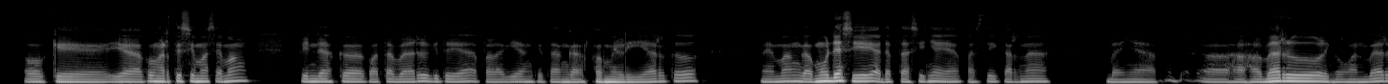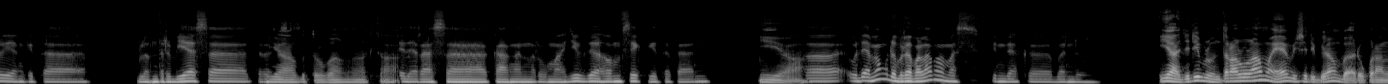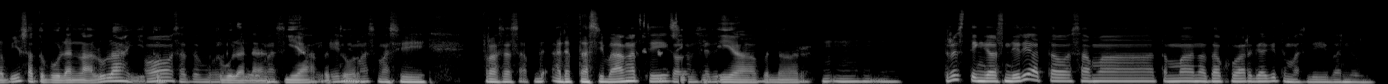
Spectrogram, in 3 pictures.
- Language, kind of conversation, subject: Indonesian, advice, Bagaimana cara menyesuaikan kebiasaan dan rutinitas sehari-hari agar nyaman setelah pindah?
- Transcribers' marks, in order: in English: "homesick"; tapping; unintelligible speech; unintelligible speech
